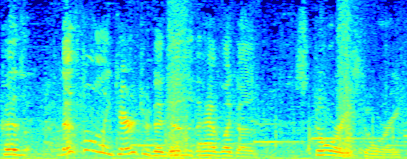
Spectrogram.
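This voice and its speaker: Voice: mid-range voice, wildly swooping pitch, normal speed, rough recording. A gaming channel host giving casual, informal gameplay commentary, often muttering to themselves. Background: game music.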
